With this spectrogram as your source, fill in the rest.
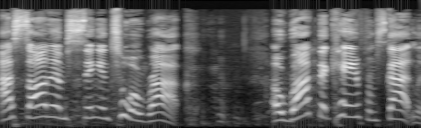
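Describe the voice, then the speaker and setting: A raised, projected voice at a fairly slow pace, with lively intonation. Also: woman. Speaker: podcast host, comedian. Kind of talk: casual chat. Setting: stage with audience.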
